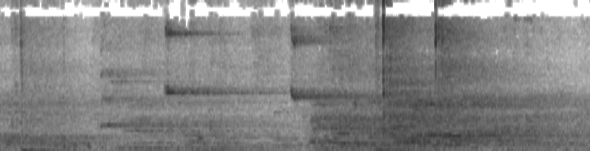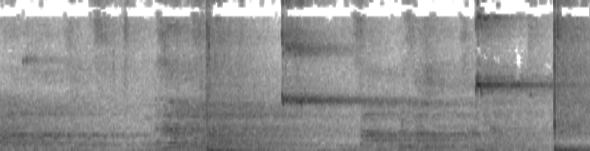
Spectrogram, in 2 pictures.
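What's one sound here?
A basketball thuds on a hard floor.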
